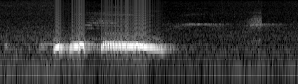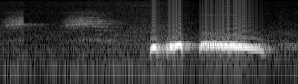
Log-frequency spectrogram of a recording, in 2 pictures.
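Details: Two spotted dove calling coo phrases in 'thổ đồng' style, each a clipped double note leading into a drawn-out falling coo; soft high twittering from another bird between them.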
